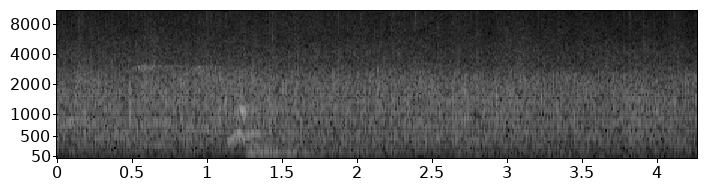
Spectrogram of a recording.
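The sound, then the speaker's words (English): A crowd applauds a band after it plays a tough tune, a dense, even wash of applause that holds at a constant level for the whole stretch, with a brief muffled sound briefly rising above it near the start. “Save your applause.”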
